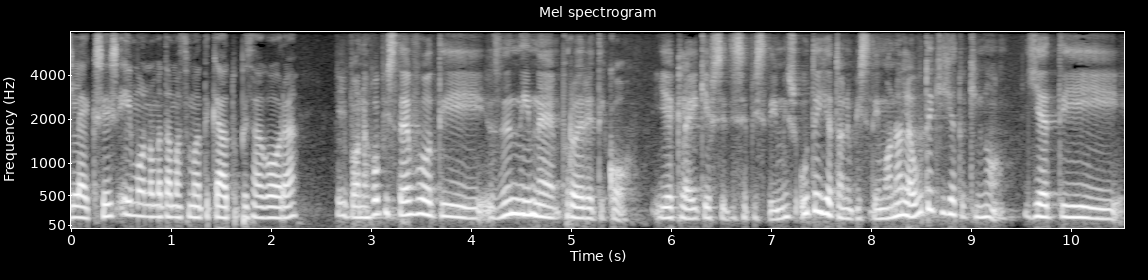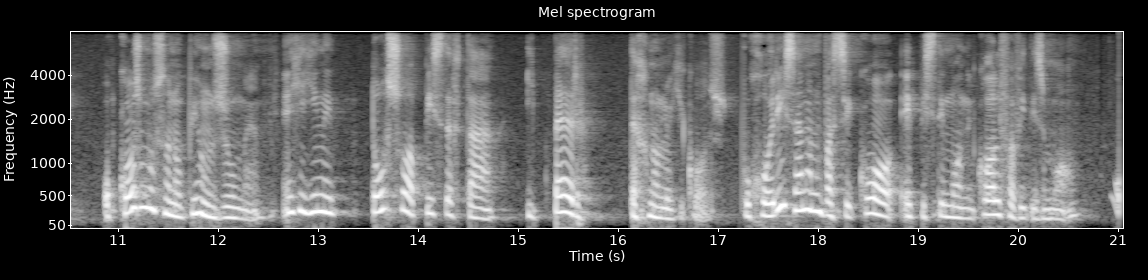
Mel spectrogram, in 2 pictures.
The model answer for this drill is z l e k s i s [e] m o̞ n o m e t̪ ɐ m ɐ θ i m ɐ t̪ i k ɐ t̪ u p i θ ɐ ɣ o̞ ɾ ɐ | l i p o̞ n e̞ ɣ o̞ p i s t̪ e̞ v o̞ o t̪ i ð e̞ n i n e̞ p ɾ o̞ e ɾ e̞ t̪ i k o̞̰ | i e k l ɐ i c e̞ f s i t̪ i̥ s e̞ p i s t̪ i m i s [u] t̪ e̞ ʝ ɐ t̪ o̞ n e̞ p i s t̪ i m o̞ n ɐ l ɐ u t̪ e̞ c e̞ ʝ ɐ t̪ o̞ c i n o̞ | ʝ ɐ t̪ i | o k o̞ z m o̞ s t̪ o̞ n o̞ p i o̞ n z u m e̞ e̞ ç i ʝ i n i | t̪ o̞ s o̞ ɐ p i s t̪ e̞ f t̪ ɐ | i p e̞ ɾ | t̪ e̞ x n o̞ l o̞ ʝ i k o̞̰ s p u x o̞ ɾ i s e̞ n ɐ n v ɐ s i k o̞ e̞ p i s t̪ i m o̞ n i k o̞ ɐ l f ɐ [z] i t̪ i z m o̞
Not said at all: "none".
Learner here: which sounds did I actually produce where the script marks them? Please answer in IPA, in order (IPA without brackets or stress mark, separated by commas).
i, u, v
